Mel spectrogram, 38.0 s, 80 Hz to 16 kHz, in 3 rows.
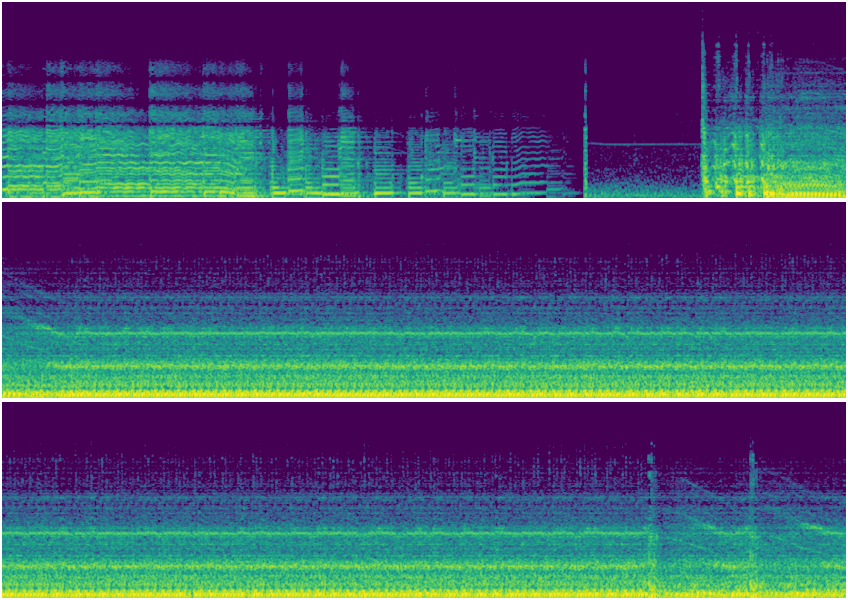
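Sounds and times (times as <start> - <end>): motorcycle engine starting and idling: 8.8 - 37.9.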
